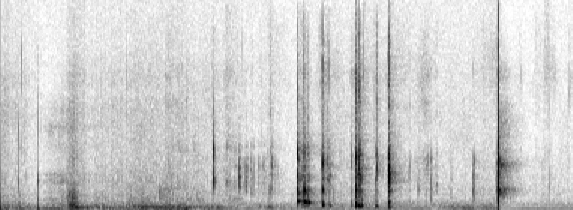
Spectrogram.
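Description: Crunchy chewing of a probiotic tablet near the microphone: a soft, irregular series of wet crunches and clicks, growing louder with several sharp bites toward the end, over a faint steady low hum.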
